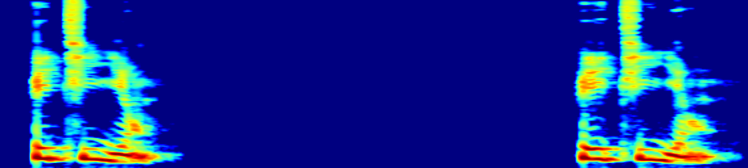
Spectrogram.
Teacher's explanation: Remember that the double L in French makes the sound ye, as in yes or you. And for the spelling A-N-T, you don't pronounce the T, just the semi-vowel en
